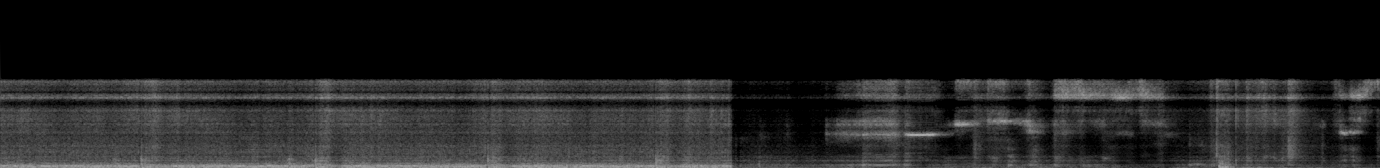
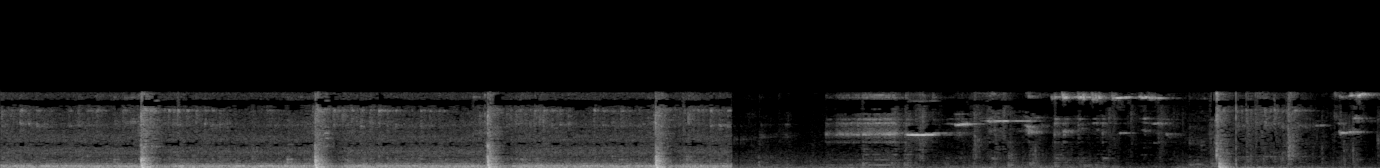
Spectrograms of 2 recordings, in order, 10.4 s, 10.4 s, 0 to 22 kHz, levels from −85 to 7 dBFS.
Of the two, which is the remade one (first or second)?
first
